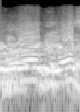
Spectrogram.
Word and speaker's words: Brackey: Brady Brackey.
